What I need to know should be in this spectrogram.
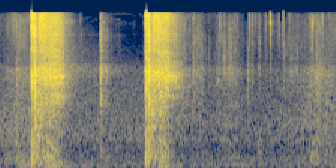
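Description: A nail gun fires sharp bangs into wood.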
